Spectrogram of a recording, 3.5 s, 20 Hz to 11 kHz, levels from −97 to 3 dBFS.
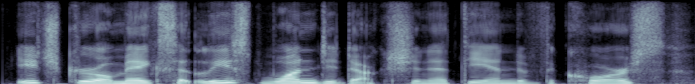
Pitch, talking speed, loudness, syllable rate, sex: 180 Hz, 225 wpm, -19 LUFS, 5.6 syllables/s, female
